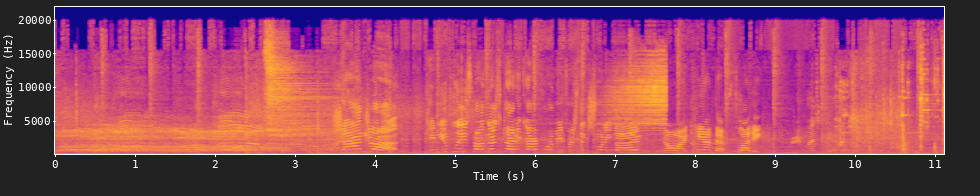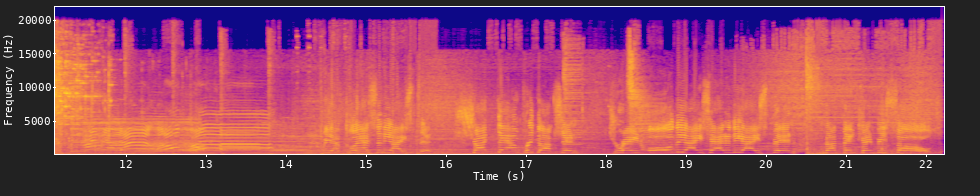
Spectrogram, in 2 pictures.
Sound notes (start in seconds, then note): 0.0 patrons groan; 9.7 class clinks, shatters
